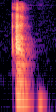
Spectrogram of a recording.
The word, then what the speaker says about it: 앞: So it is pronounced like 앞, not 앞.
